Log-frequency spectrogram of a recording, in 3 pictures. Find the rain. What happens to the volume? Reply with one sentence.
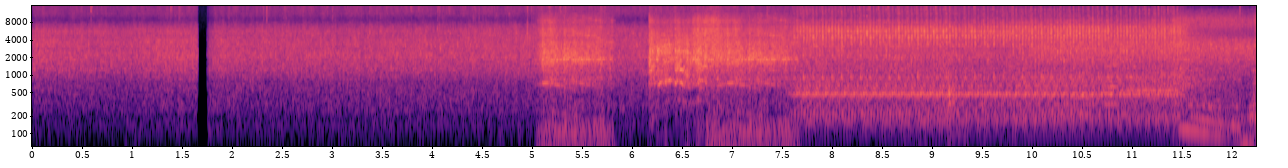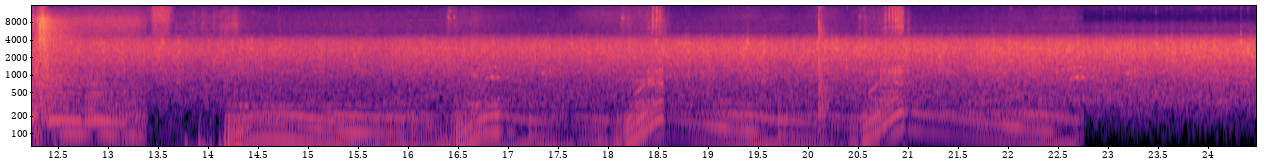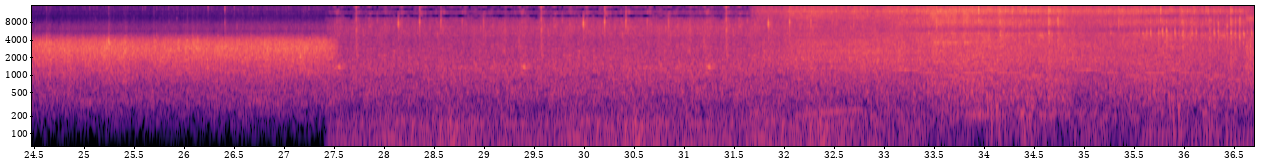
The loudness of the rain goes up.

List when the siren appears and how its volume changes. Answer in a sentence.
You can't hear the siren here.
